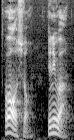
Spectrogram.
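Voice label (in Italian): "coso", dialettale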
